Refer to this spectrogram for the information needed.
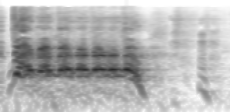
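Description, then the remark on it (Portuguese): A voice imitates a quiet dog at a café terrace table suddenly barking: a loud, rapid burst of several harsh barks, trailing off, then one short yip after a brief pause. “Estou numa esplanada, passo ali numa mesa que tem um cão e o cão está quieto e de repente.”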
